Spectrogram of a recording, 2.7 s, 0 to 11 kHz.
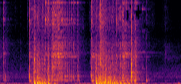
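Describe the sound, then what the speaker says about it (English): ECHO CS-590 Timberwolf 24-inch chainsaw pull-started from cold with choke on: two sharp rope pulls, each a brief burst of rasping engine turnover, loud and close, without the engine catching. "let's go ahead and cold start this thing"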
